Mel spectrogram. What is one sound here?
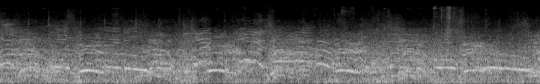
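A crowd of marchers chants loudly in unison outdoors.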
